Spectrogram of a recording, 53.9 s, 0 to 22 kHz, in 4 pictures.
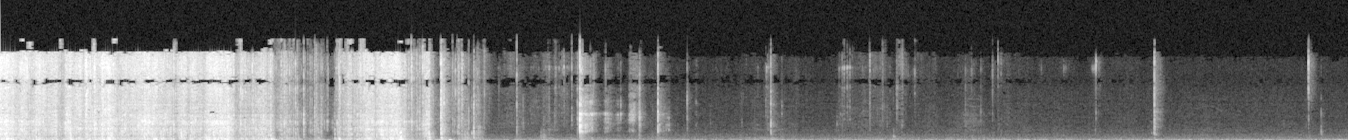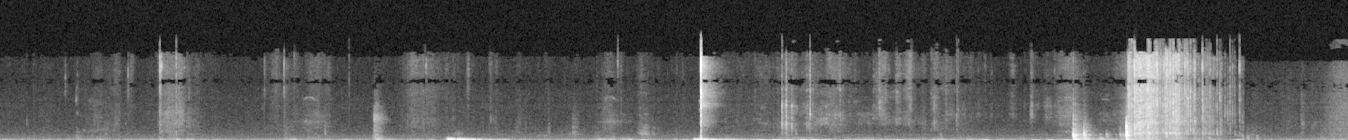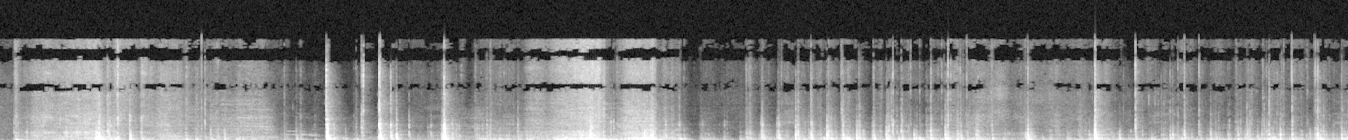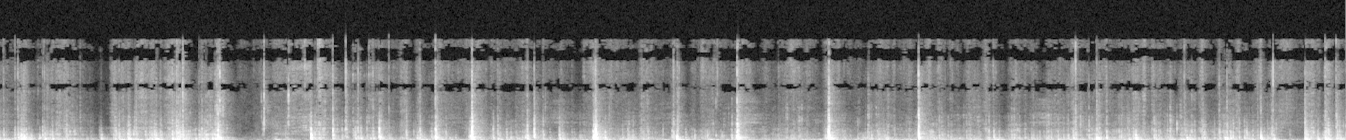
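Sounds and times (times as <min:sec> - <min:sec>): click: 0:10.9 - 0:11.7, 0:13.0 - 0:13.3
cardboard scraping and rustling: 0:27.1 - 0:29.8, 0:31.6 - 0:42.6.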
